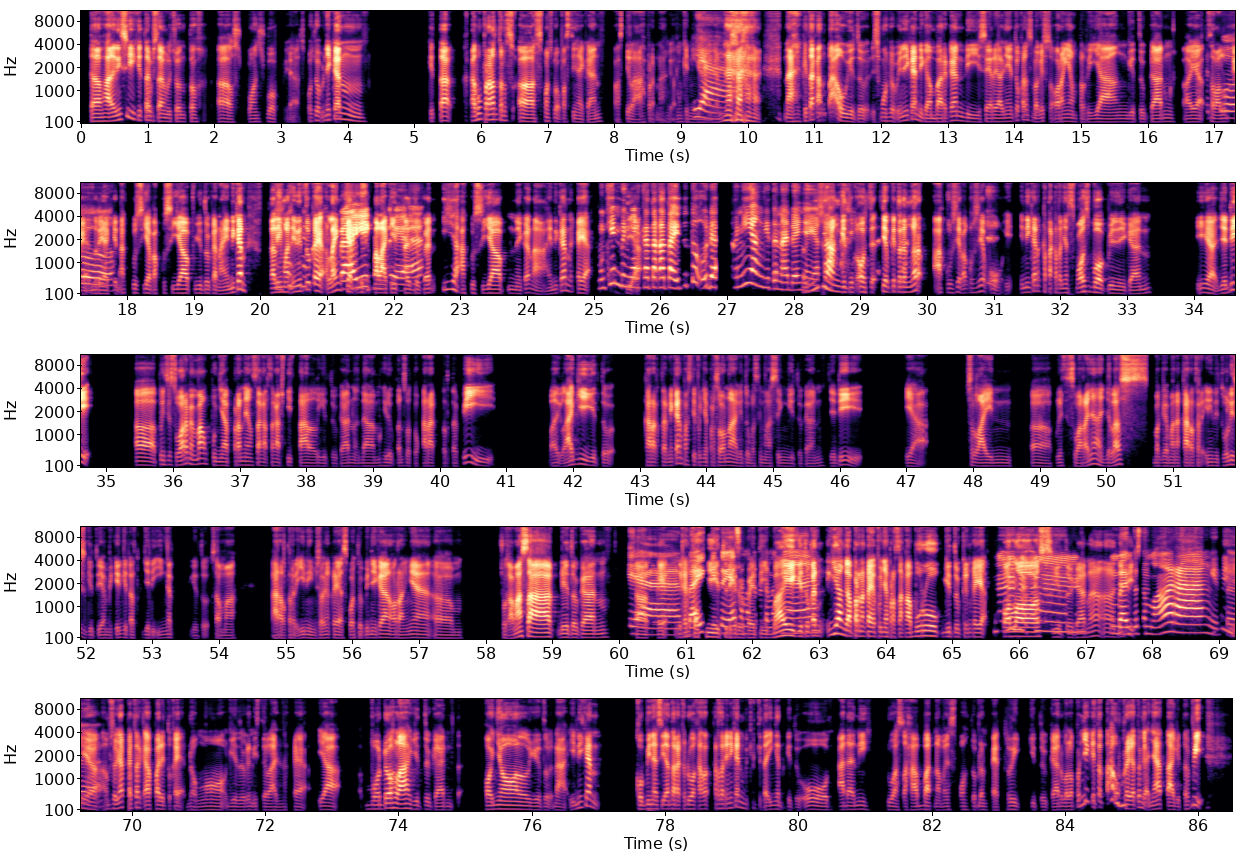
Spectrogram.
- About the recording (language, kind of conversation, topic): Indonesian, podcast, Kenapa karakter fiksi bisa terasa seperti orang nyata bagi banyak orang?
- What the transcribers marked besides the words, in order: other background noise; chuckle; chuckle; chuckle; "maksudnya" said as "amsudnya"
